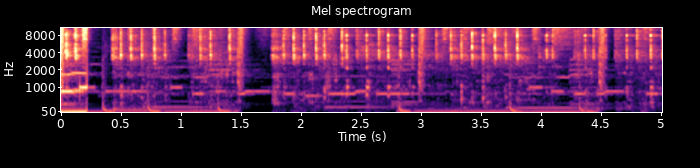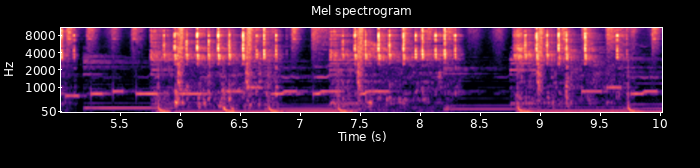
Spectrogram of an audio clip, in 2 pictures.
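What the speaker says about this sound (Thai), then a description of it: "อยากจะให้ฟังเสียงตัวคลิกของตัวเมาส์ตัวน ี้มากๆนะครับ" Quiet, quick clicks of a Signo WG-903 Vorken lightweight wireless mouse come in short bursts, with soft tonal music playing faintly underneath.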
